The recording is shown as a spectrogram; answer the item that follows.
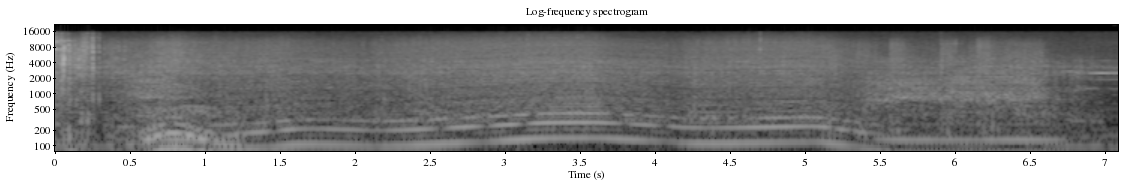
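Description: Vehicle engine in a mobile battle royale video game revving up and holding a droning pitch, then easing down and steadying, close and continuous over several seconds.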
